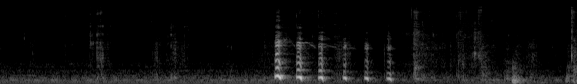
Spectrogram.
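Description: Someone chewing potato crisps with mouth closed, with faint crunches. About halfway through comes a quick string of about seven short closed-mouth hums of enjoyment ('mm-mm-mm'), then a few more crunches.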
